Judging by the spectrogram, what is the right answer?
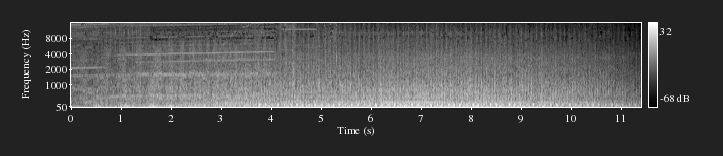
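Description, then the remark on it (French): A sci-fi sound effect for the dragonfly-shaped helicopters seen in films, made from a cat's purring, wind in a tent canvas and a giant beetle's wings: thin whistling tones over a droning rumble, then a rapid, steady, buzzy wing-beat flutter that stays loud and continuous until the end, with no voices. “Un son spécifique aussi, fabriqué à partir du ronronnement d'un chat, du vent dans une toile de tente, et des ailes d'un scarabée géant.”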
